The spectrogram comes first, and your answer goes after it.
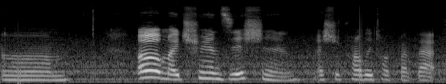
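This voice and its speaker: A young adult woman giving a casual personal life update, halting and full of fillers, with nervous laughs between sentences. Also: on the high side, fairly bright tone, slight background noise, poor audio. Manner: hesitant, halting, many fillers and restarts. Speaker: vlogger.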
